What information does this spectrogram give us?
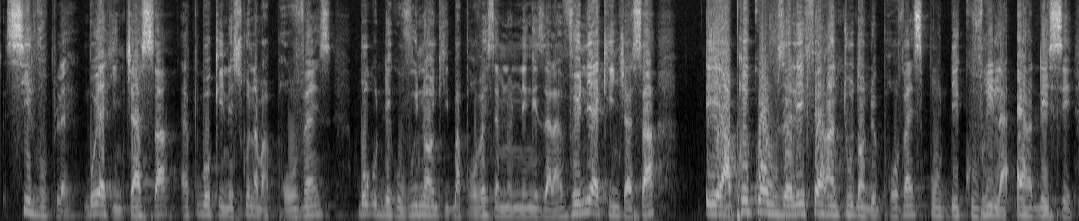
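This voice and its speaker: A man's voice: mid-range voice, moderate pace. A man from DR Congo with a Congolese accent, a guest in a casual studio chat, rambling and telling earnest stories.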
